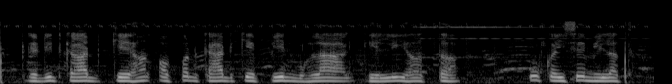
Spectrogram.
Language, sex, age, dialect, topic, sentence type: Magahi, male, 18-24, Western, banking, question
